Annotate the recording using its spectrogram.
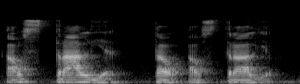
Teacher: Se ela está acentuada na penúltima, nós temos aqui uma paroxítona.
